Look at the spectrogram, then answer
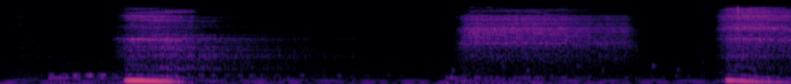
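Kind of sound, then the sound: human body sound, breathing in and out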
